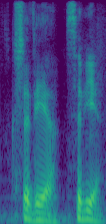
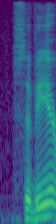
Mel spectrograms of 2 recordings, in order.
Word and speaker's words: Sevilla: So I know that you guys did some work with, I never know how to pronounce it. Is it Sevilla? Sevilla, with the football club Sevilla in Spain.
